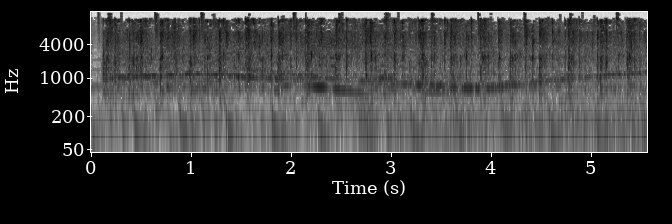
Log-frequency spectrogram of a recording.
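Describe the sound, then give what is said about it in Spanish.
Local residents applaud the Spanish Military Emergencies Unit (UME) as it leaves after four days fighting a wildfire in Montichelvo, Valencia: dense, continuous clapping, punctuated by a few sharper claps and a faint background tone, loud and sustained throughout. “Así, entre aplausos, han despedido a la UME los vecinos de la zona.”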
